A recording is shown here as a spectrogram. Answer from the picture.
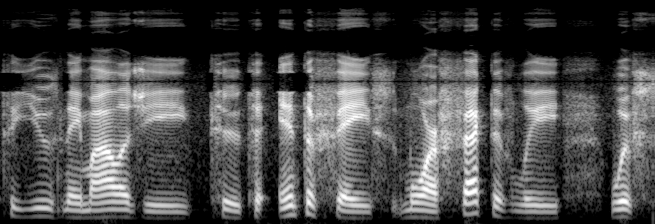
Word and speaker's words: Neimology: Is it Neimology science? Yeah, you say it perfectly. It's just spelled funny. It's N-I-M.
